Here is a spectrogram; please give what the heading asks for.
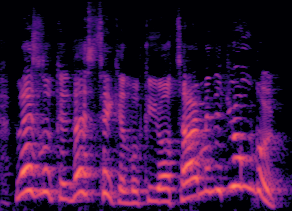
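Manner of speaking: high, bright TV-host announcement, lightly done; mock presenter reading a jungle recap; Ant and Dec presenter voice. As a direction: greet them like a game-show host welcoming a celebrity back. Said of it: "they should be like".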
